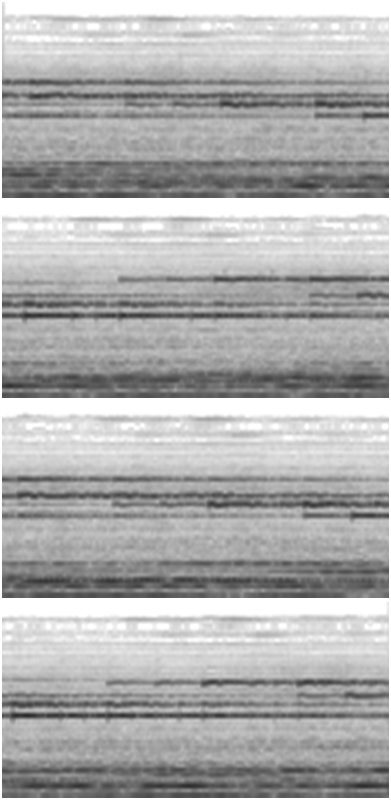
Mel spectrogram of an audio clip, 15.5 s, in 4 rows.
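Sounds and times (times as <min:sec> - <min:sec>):
tranquil dreamy light warm twinkly melody: 0:00.0 - 0:15.4.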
